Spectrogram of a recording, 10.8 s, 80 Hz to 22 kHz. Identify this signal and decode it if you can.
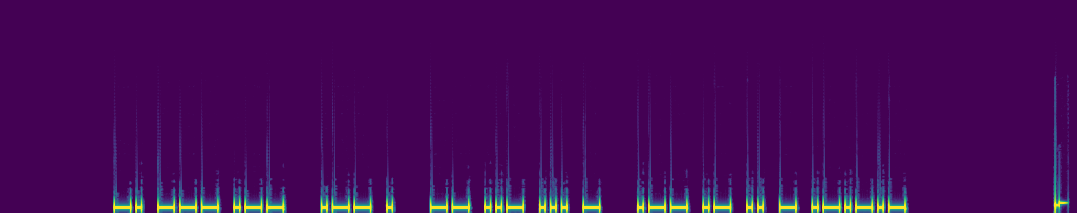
Morse code, heard as a keyed tone, about 22 wpm, 700 Hz. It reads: NOW WE MUST WAIT.
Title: Sentences from Top 500 Words 22wpm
